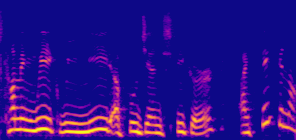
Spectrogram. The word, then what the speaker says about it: Fujian: The newer spelling, the Pinyin spelling is Fujian, but it's all pronounced Fujian.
